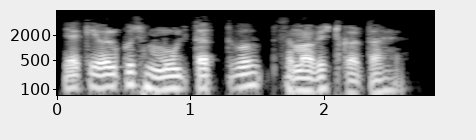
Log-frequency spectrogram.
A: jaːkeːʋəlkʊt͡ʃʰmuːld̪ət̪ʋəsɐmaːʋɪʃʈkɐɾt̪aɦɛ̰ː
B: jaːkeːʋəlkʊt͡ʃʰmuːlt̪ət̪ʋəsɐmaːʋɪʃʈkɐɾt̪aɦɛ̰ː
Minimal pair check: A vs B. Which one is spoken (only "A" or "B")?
B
